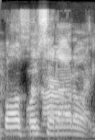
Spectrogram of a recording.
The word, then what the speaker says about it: Bolsonaro: Yeah, Bolsonaro.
